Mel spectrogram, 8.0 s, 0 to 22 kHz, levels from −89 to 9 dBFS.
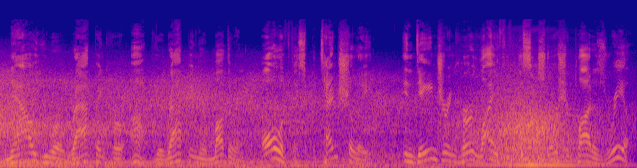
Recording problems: traffic noise; loud; throughout; 1 dB below the speech

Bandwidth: 13.5 kHz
